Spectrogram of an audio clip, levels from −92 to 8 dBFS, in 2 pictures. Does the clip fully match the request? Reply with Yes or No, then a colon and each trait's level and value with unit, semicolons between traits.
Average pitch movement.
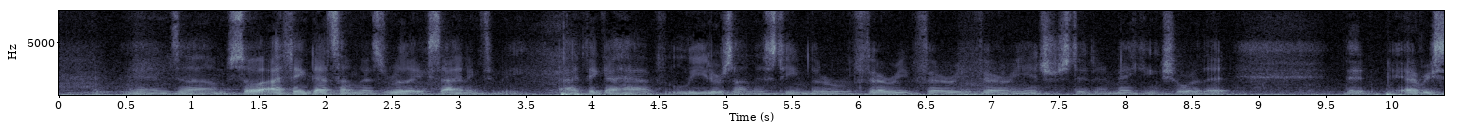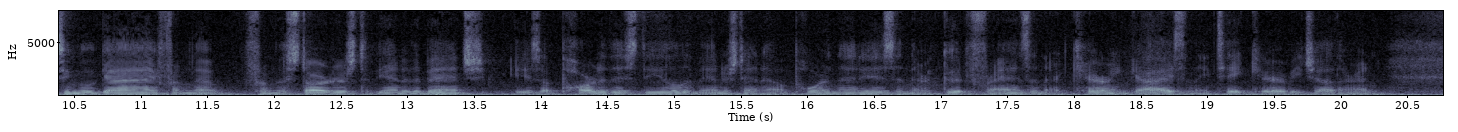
No: narrow, 1.9 semitones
